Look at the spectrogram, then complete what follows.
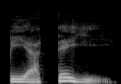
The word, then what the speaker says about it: Piatelli: Piatelli. It's a double L, so it sounds like a Y.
